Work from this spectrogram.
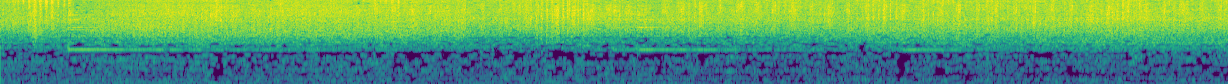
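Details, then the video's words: A constant wall of shrill cricket trilling over a prairie, rapid and unbroken, joined by occasional soft, clear cowbell notes ringing out. "Sounds from a Prairie Crickets and Cowbells"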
